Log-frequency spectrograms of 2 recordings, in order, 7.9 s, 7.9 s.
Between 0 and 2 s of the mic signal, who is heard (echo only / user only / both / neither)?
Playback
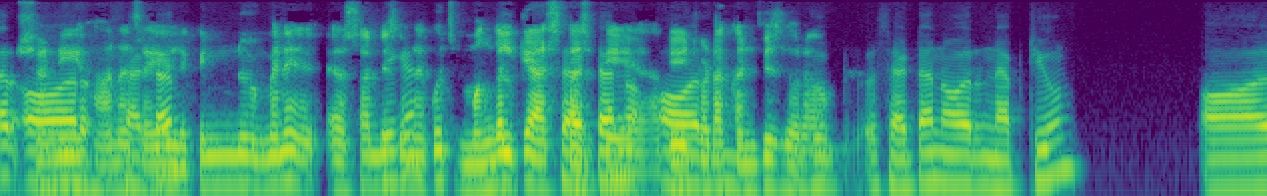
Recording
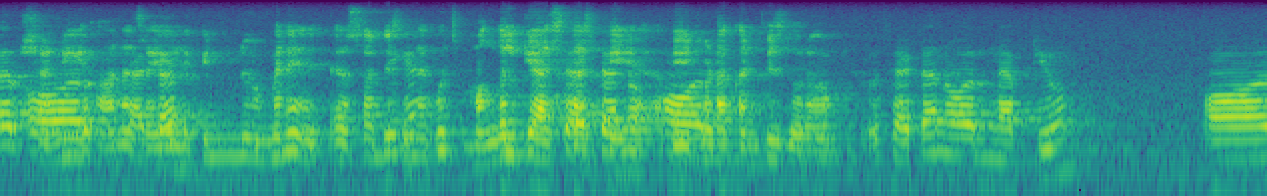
echo only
